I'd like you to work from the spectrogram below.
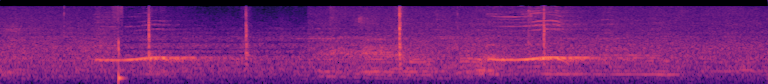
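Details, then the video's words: A male Asian koel gives two clear, slightly rising whistled notes about two seconds apart, over background hiss and a few sharp clicks. "ASIAN koel male call"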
